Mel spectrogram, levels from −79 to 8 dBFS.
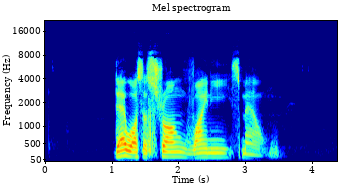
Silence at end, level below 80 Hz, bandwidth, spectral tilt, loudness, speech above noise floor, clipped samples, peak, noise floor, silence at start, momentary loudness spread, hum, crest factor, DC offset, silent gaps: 0.9 s; -68 dBFS; 9.6 kHz; -3 dB/octave; -17 LUFS; 59 dB; under 0.1%; -2 dBFS; -76 dBFS; 1.05 s; 14 LU; none; 18 dB; under 0.1%; none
